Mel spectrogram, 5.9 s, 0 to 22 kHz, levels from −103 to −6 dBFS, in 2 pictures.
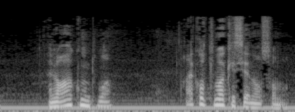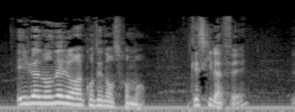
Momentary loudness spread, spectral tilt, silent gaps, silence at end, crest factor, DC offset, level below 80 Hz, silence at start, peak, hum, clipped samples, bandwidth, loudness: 20 LU; -6 dB/octave; none; 0 s; 20 dB; 0.3%; -54 dBFS; 0 s; -10 dBFS; 50 Hz at -40 dBFS; under 0.1%; 13 kHz; -29 LUFS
